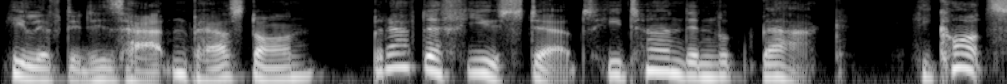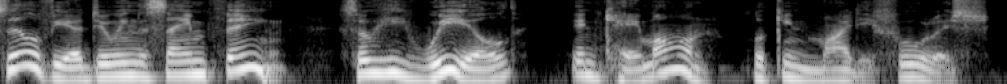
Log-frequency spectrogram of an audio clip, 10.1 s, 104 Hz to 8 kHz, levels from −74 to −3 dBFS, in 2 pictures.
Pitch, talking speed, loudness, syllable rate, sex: 150 Hz, 195 wpm, -18 LUFS, 4.8 syllables/s, male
